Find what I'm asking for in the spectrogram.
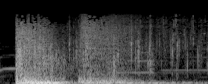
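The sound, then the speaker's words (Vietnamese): Explosions from attacks in a fantasy battle go off one after another. A sudden heavy blast with crashing, shattering noise is followed by further rumbling impacts that stay loud and slowly trail off. “Tiếng nổ liên tiếp truyền đến”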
